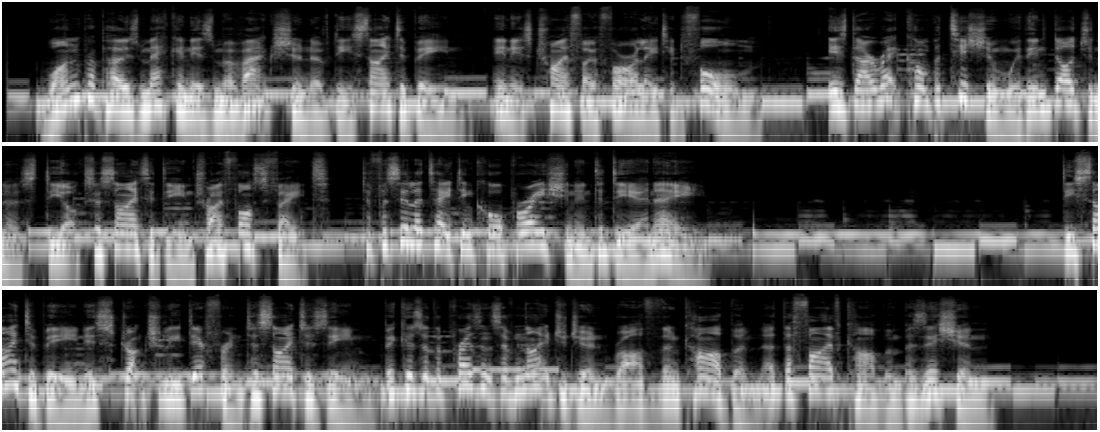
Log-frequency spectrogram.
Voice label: Medical Explainer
